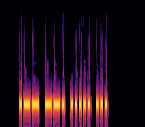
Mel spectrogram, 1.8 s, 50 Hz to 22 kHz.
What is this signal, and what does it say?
Morse code, heard as a keyed tone, about 46 wpm, 700 Hz. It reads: WG5S
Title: USA Call Signs - 4 Characters - Repeated 2x - 45wpm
